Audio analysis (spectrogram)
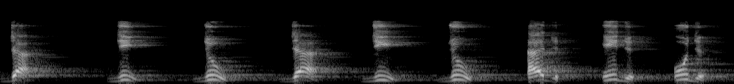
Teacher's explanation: জিহ্বার মধ্যখান উপরের তালুর সাথে শক্তভাবে চাপ দিয়ে ধরলাম। জিহ্বার মধ্যখান প্রত্যেকেই একটু ট্রাই করেন, আমি যখন বলতেছি যে জিহ্বার মধ্যখান উপরের তালুর সাথে শক্তভাবে চাপ দিয়ে ধরেন, ধরে রাখেন, তারপর খুবই দ্রুততার সাথে যা, এইভাবে একটু ট্রাই করে দেখতে পারেন। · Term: জিম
